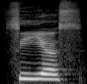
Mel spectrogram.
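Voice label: "сійӧс", Komi, female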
